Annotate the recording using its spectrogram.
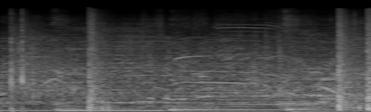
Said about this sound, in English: Fireworks and music highlighting a party in Princeton, Texas.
